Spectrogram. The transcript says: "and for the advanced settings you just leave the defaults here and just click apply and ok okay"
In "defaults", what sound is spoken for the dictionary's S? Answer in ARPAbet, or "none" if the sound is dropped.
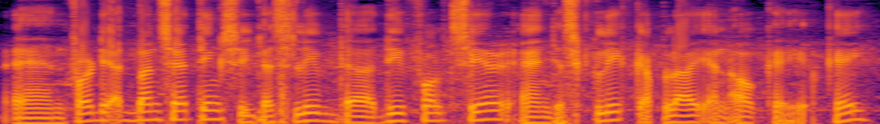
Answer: S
